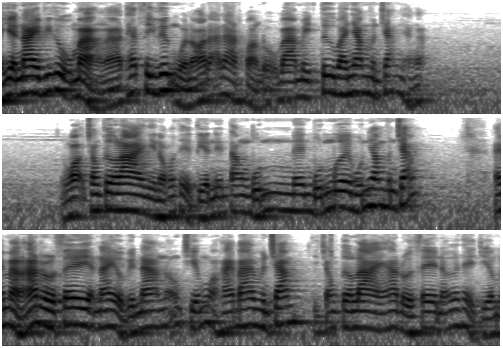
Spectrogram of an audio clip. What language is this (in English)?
Vietnamese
